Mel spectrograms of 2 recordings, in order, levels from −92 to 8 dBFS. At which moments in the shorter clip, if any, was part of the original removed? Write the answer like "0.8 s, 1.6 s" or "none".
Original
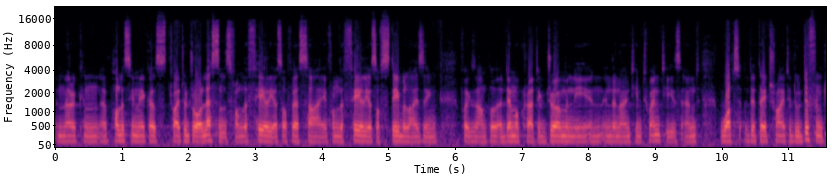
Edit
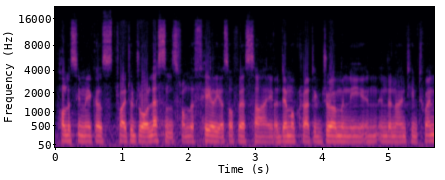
3.3 s

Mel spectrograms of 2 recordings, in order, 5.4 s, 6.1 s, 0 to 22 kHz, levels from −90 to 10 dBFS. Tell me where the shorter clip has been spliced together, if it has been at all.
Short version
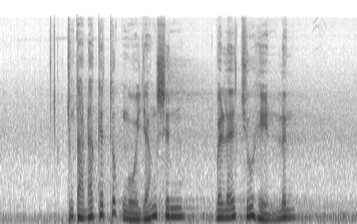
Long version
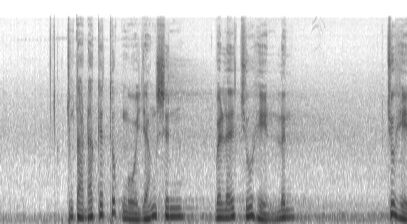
none

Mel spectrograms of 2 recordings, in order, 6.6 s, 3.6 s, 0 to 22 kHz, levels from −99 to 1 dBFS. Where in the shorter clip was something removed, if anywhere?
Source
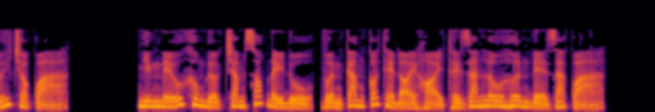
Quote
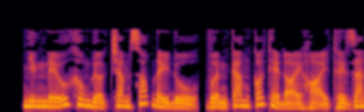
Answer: none

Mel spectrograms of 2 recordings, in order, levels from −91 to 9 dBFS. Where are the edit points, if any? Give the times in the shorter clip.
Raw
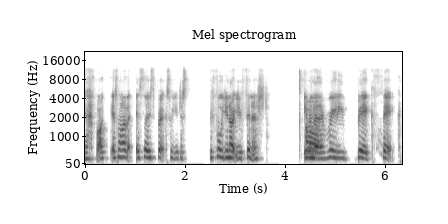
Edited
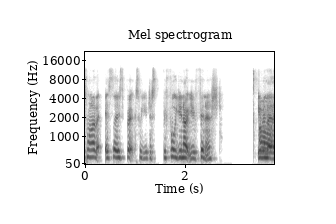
1.5 s

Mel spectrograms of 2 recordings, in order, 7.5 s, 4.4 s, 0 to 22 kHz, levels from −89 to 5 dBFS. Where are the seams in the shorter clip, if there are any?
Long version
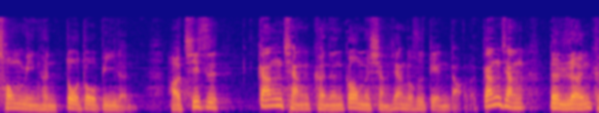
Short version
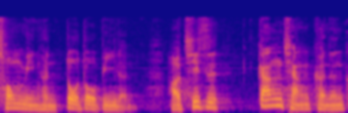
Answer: none

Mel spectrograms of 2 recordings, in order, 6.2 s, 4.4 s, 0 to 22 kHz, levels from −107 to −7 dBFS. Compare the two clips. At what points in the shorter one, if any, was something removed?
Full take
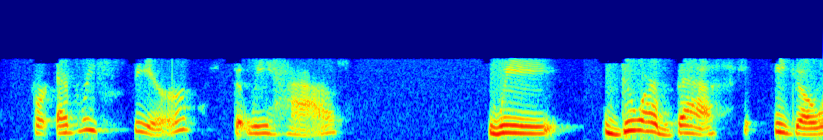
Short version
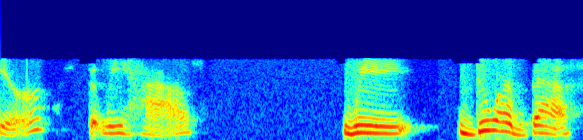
none

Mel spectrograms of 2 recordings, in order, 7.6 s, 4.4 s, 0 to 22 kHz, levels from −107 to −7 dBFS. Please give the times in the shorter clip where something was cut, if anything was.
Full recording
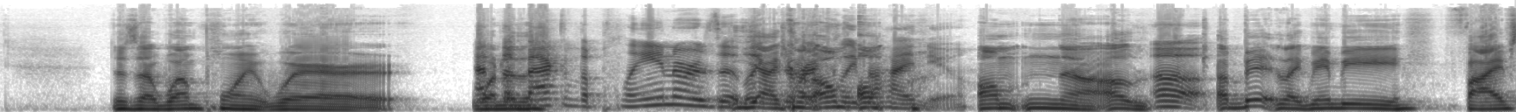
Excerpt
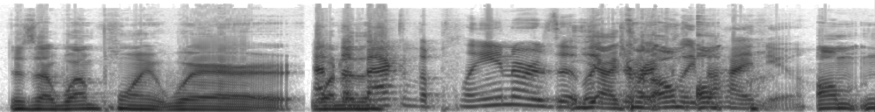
1.5 s

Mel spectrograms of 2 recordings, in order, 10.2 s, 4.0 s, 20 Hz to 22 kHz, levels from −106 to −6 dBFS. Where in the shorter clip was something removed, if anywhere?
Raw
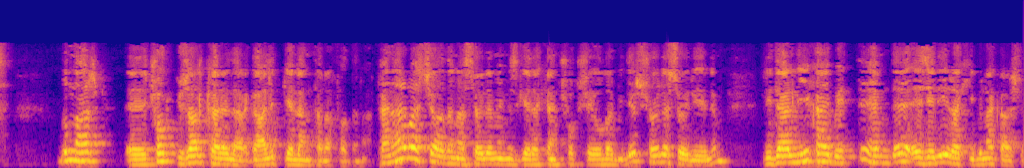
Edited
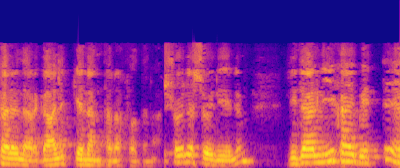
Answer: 1.7 s

